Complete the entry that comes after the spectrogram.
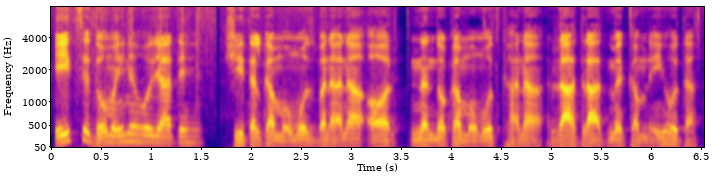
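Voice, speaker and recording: Low-pitched man narrating a cartoon story. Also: normal speed.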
